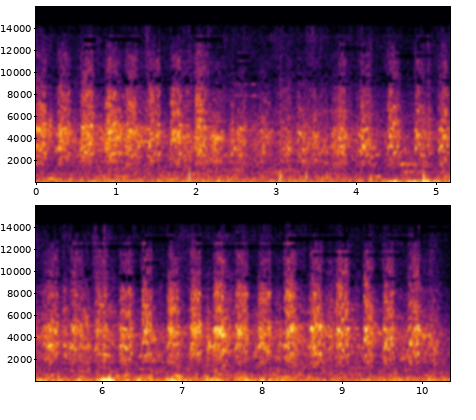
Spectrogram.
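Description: A flock of birds squawking continuously, with many rapid shrill calls, and one low thump about six seconds in.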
